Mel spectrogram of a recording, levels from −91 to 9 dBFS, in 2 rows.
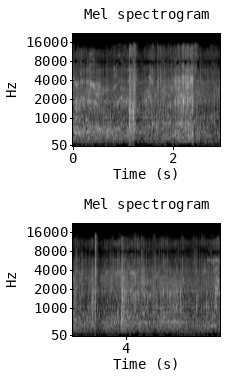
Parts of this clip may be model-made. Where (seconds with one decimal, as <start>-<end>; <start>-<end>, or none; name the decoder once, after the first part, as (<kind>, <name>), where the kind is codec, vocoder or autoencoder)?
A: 0.0-5.9 (vocoder, BigVGAN v2)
